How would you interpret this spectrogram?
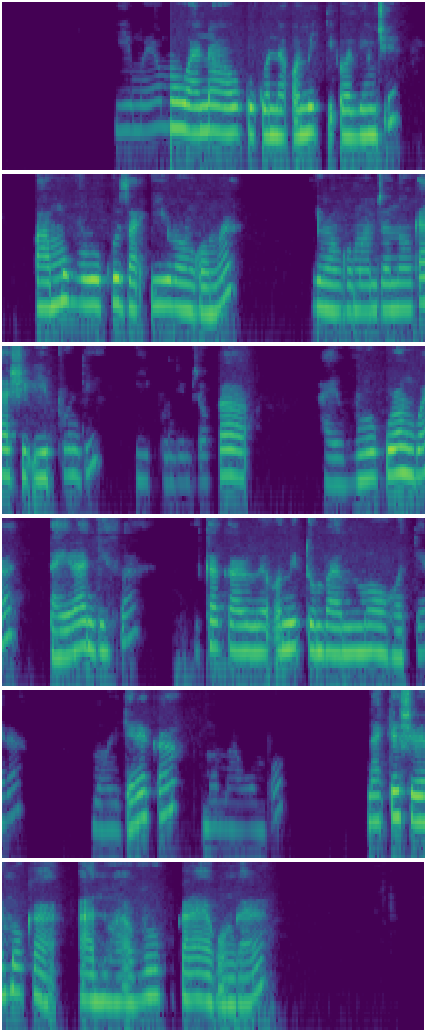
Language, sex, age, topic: Oshiwambo, female, 18-24, finance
